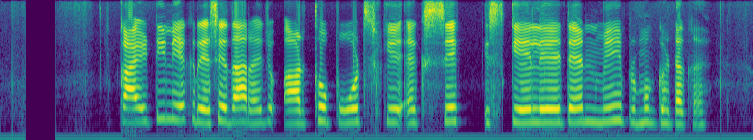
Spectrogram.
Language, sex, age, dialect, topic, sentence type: Hindi, female, 25-30, Awadhi Bundeli, agriculture, statement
